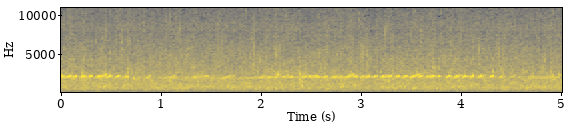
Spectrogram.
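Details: Kajika frog in a flowing stream giving a long high trill of rapid even pulses at a steady pitch, almost bird- or insect-like, nearly throughout, set against loud broadband water rush.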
